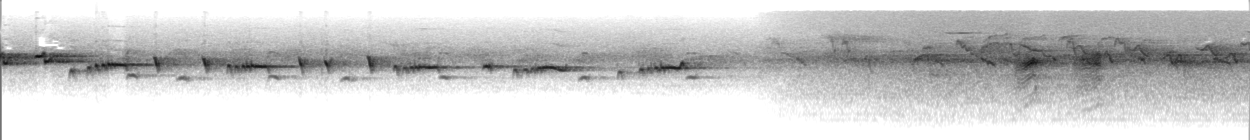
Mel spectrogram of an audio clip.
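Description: A Narcissus Flycatcher sings a quick run of clear, varied whistled phrases, then a busier, scratchier twittering passage over the last couple of seconds.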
